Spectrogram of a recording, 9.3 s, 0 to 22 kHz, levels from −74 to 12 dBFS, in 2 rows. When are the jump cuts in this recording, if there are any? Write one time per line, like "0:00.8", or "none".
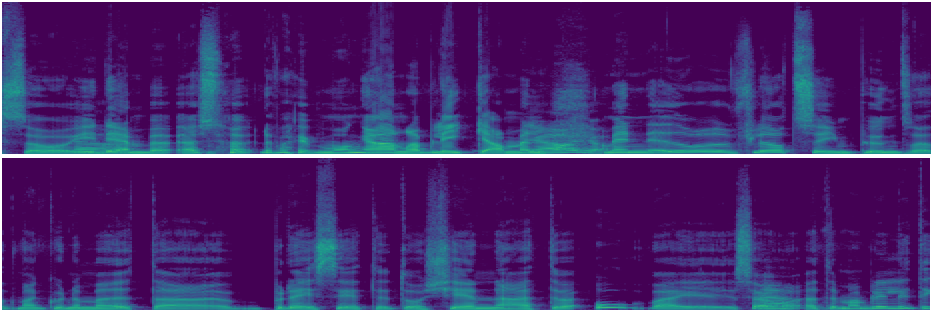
0:04.5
